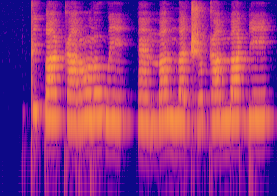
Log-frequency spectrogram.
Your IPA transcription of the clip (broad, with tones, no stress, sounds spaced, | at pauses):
t i˦ ɡ͡b a˧ k a˨ ɾ ɔ̃˧ ɾ o˦ w i˧ | ɛ̃˨ m a˨˦ n a˧ d͡ʒ o˨ ɡ a˧ m a˦ ɡ͡b i˦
